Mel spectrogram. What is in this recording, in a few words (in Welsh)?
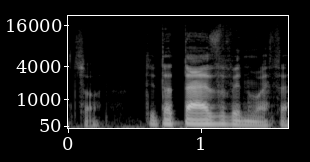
"deddf" Welsh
